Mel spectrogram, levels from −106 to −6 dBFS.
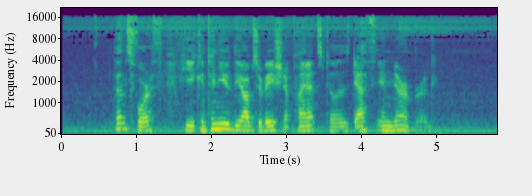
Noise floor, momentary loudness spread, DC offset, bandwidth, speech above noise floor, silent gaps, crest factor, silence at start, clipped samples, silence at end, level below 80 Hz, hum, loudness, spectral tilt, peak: -42 dBFS; 21 LU; under 0.1%; 17 kHz; 21 dB; none; 18 dB; 0.05 s; under 0.1%; 0 s; -50 dBFS; none; -20 LUFS; -4.5 dB/octave; -4 dBFS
